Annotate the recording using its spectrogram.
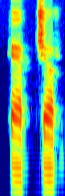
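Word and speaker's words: capture: यू आर ई को हमने चर पढ़ना है कैप्चर कैप्चर का मतलब होता है पकड़ या फिर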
